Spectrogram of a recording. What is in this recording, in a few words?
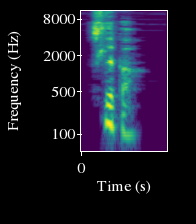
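"slipper", Australian English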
